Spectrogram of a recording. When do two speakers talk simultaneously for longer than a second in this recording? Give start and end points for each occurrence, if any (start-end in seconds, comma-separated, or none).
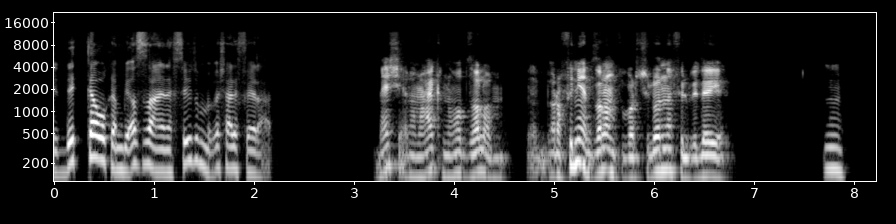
none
